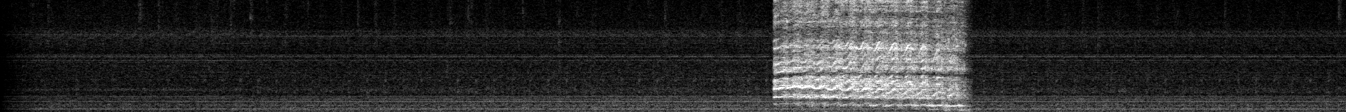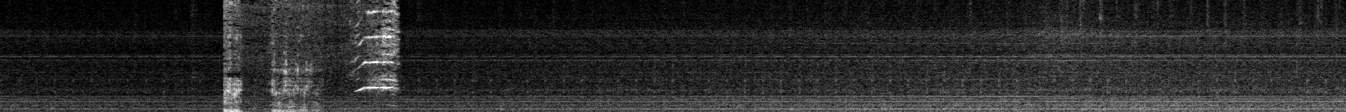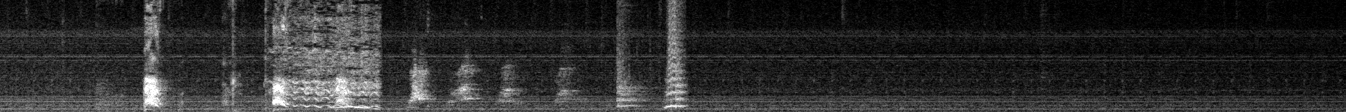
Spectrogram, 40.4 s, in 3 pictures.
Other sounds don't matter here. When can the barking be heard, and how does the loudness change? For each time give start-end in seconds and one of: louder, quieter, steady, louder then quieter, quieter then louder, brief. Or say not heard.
28.4-33.9 quieter.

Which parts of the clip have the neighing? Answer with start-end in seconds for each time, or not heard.
7.7-9.8, 15.7-17.4, 29.6-30.8.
